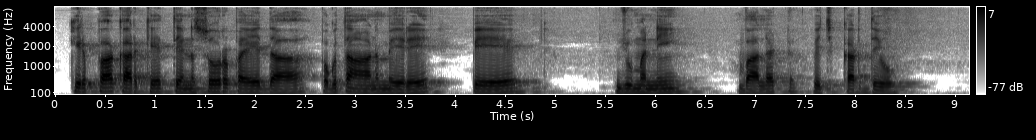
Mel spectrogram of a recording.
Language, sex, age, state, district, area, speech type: Punjabi, male, 30-45, Punjab, Fatehgarh Sahib, urban, read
